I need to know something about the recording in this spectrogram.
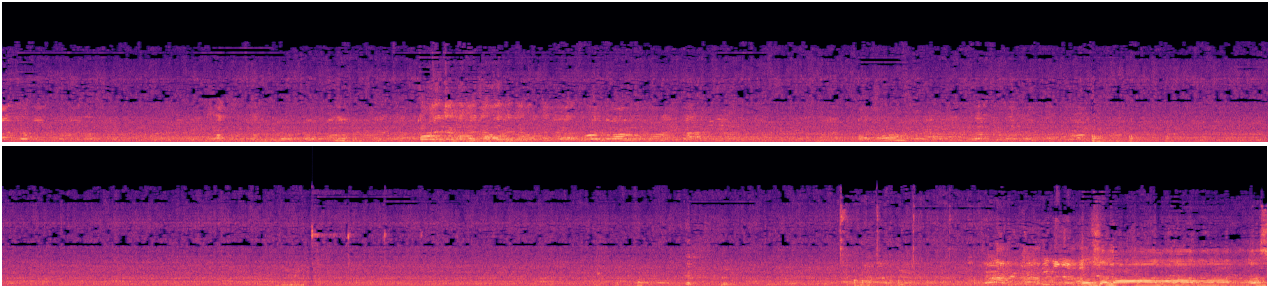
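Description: A large crowd of men murmurs and calls out close by.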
